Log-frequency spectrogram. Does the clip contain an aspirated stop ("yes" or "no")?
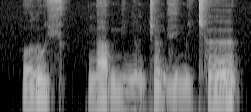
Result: yes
